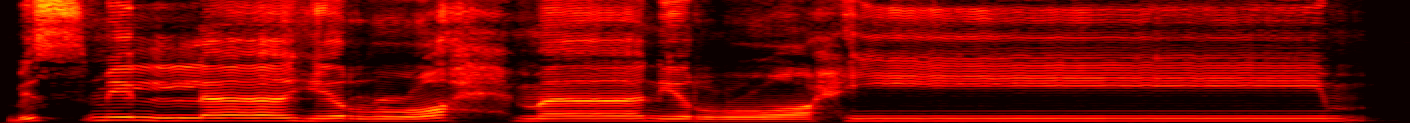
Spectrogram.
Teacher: ہا وسط حلق سے نکالنا ہے دونوں جگہ · آخر میں بالکل ہونٹ بند ہو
